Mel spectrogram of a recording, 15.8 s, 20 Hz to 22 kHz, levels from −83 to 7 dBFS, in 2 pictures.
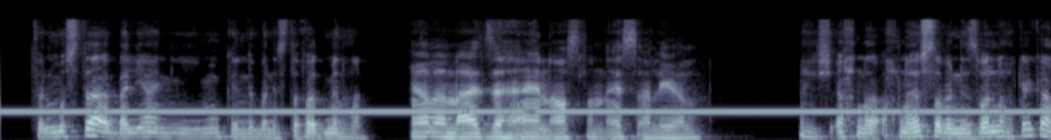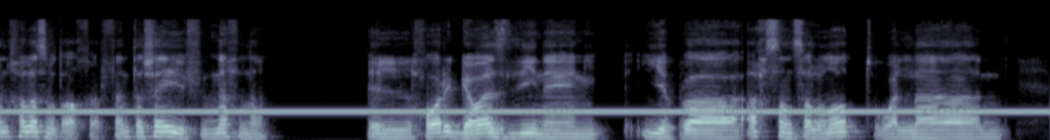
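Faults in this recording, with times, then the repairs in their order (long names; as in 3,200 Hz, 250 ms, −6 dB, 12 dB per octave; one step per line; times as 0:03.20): whistle 840 Hz −25 dBFS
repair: notch filter 840 Hz, Q 30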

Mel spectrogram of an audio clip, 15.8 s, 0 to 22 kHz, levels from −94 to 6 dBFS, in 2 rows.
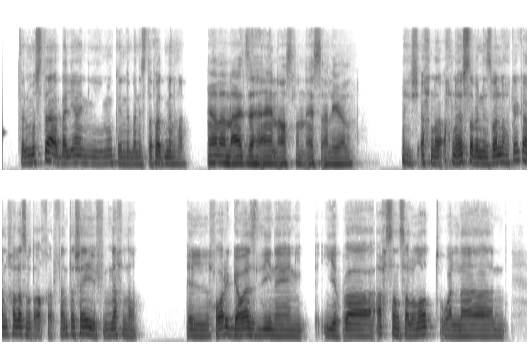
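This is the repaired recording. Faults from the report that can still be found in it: none of them is left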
